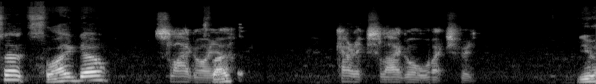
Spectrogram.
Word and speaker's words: Sligo: How do you pronounce that? Sligo? Sligo, yeah.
